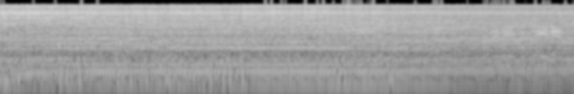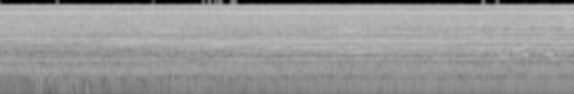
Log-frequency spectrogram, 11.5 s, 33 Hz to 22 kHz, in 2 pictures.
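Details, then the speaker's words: Champion 3800 W dual-fuel 224cc generator at its monthly start, using half choke, running normally; steady, even single-cylinder drone with no surging or hunting, much quieter than the owner's old one. "But it works well. It's actually, even though it sounds noisy, it's actually quite quiet. It is much quieter than our old one."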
